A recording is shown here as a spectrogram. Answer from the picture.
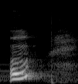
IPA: ɔ̃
